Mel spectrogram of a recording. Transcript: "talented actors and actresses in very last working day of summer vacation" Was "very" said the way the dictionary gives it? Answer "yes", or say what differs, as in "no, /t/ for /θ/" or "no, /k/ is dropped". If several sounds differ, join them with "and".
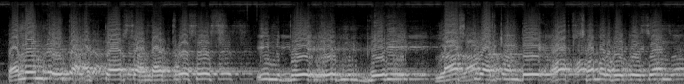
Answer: no, /b/ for /v/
